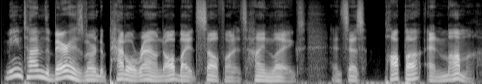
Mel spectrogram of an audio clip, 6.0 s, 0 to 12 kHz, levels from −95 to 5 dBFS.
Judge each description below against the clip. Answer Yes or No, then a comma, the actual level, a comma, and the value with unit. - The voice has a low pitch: Yes, low, 130 Hz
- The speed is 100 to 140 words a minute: No, average, 200 wpm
